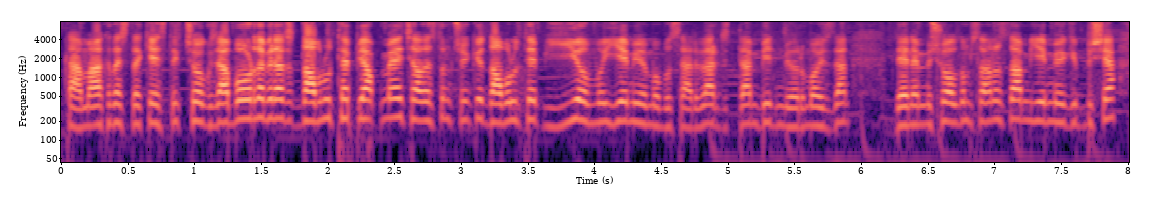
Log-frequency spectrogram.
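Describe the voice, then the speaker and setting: A young man with a high, quick voice commentates his gameplay. He keeps chatting to his viewers between moves and bursts into loud shouts whenever a fight starts. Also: fairly even intonation, smooth, soft background music. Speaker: gaming YouTuber.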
